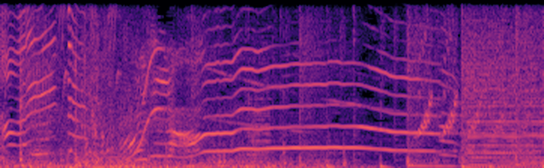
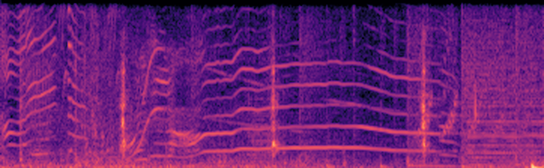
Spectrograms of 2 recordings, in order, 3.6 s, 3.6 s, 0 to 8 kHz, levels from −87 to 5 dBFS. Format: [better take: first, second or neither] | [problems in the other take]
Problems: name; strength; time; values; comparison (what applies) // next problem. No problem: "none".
first | background sound (Tick-tock); 3 dB above the speech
